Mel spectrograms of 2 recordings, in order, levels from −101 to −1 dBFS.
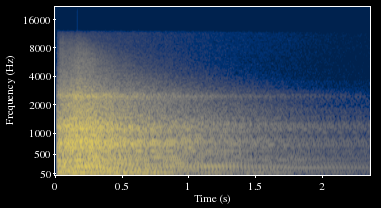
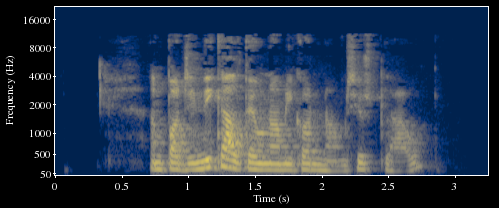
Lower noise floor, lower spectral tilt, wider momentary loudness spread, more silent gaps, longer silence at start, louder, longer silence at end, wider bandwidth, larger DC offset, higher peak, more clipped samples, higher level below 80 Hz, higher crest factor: first, -53 dBFS vs -49 dBFS; first, -6.5 dB/octave vs -5 dB/octave; about the same, 23 LU vs 24 LU; neither; second, 0 s vs 0.35 s; first, -18 LUFS vs -25 LUFS; first, 0.95 s vs 0.5 s; about the same, 11 kHz vs 11.5 kHz; neither; first, 0 dBFS vs -4 dBFS; neither; first, -34 dBFS vs -72 dBFS; about the same, 20 dB vs 24 dB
